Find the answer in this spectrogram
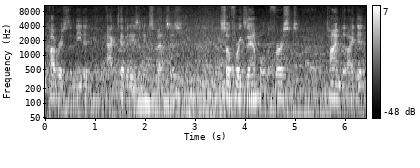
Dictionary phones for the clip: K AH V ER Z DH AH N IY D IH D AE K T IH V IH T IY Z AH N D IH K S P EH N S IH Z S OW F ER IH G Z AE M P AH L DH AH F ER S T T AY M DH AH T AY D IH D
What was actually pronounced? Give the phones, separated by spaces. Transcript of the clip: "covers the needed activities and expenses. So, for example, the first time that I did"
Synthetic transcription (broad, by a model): K AH V ER Z DH AH N IY D IH D AE K T IH V IH T IY Z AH N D IH K S P EH N S IH Z S OW F ER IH G Z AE M P L DH AH F ER S T T AY M DH AH T AY D IH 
